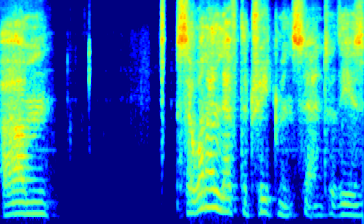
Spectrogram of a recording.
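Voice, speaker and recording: Pitched fairly high, a man speaks with a bright, sharp tone in an English accent. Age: 80s+. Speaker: recovering addict sharing his story. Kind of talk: personal testimony. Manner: hesitant, many fillers.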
